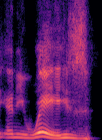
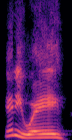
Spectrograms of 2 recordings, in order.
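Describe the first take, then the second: First: "Anyways" with an added s sound at the end; "Anyways" ending in a clear z sound; saying anyways. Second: "Anyway" said without a final s, ending on the "way"; "Anyway" with no s sound at the end; saying anyway. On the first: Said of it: "Or I say". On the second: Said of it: "I use this and I say". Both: Shown as a demonstration.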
